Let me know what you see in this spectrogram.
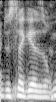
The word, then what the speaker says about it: Sagazan: Je vais écorcher son nom, donc je veux bien... – De Sagazan. – De Sagazan.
